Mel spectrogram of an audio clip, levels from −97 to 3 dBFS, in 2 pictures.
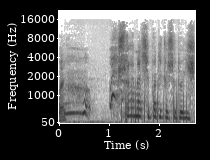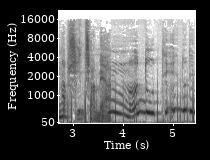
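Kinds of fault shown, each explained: Train of clicks: A run of near-identical pulses from about 1.24 s to 5.41 s, roughly forty clicks at around 10 per second with uneven spacing, peaking about 15 dB above the audio, likely from interference or a faulty connection or power supply.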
